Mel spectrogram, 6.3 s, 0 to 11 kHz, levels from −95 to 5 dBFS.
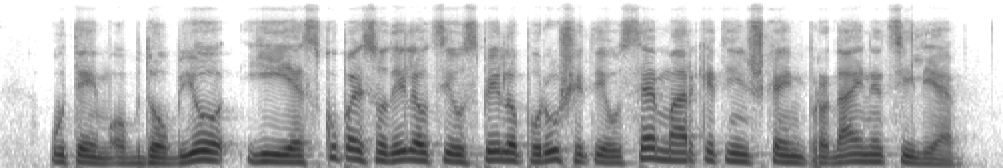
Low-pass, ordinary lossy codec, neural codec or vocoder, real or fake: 7.2 kHz; Opus, 32 kbps; none; real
